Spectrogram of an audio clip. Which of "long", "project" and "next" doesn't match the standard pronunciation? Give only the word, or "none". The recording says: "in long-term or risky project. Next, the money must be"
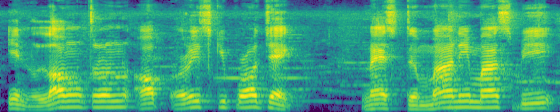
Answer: next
